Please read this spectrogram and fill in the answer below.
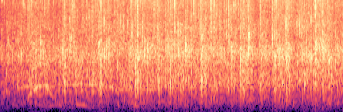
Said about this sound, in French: Bravo, on peut l'applaudir. Un maximum de bruit.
